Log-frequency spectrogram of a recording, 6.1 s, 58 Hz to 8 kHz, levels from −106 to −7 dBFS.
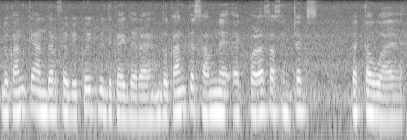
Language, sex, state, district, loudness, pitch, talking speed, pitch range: Hindi, male, Assam, Hailakandi, -15 LUFS, 150 Hz, 185 wpm, 145-160 Hz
